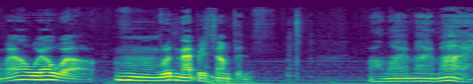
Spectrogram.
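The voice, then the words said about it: Impression of detective Joe Kenda. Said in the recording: “I was imitating an old detective there... Joe Kenda there. I was just imitating that guy.”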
